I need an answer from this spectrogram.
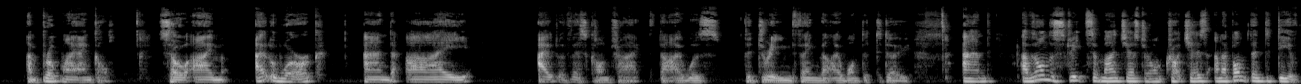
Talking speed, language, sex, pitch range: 190 wpm, English, male, 130-155 Hz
